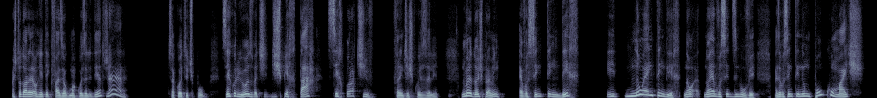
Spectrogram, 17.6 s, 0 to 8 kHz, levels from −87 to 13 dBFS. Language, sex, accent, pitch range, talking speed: Portuguese, male, Brazilian, 130-190 Hz, 170 wpm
